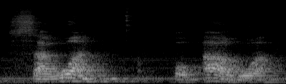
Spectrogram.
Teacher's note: Si decimos, por ejemplo, zaguán o agua en una posición intervocálica, esa G se va a convertir en una fricativa casi aproximante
